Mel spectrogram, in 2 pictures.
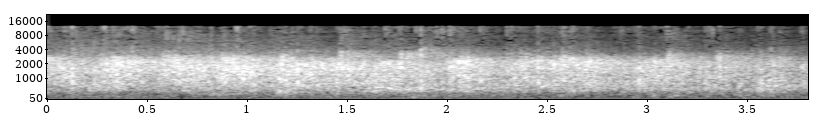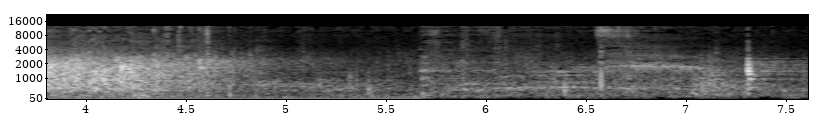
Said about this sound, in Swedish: Tack lovsångare. Tack ska ni. Jag tycker ni kan ge dem en applåd faktiskt.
